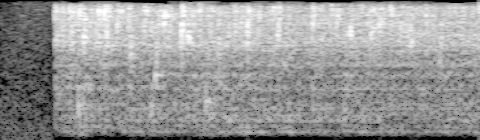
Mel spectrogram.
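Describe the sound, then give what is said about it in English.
Tap water runs as someone washes their hands at a sink. It starts abruptly and continues as a steady, loud rushing hiss heard over a telephone line. “we got some interference on the line here. Is somebody wash your hands or something?”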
